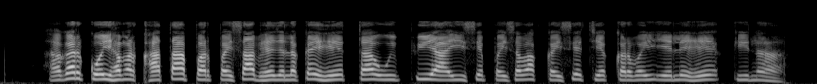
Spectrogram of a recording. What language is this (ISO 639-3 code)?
mag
